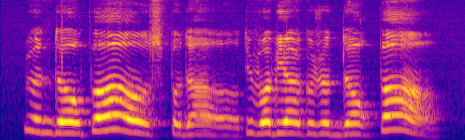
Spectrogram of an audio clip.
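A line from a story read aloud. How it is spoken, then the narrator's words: Wild cry ending in sob. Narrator (French): Ce cri sauvage finit dans un sanglot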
